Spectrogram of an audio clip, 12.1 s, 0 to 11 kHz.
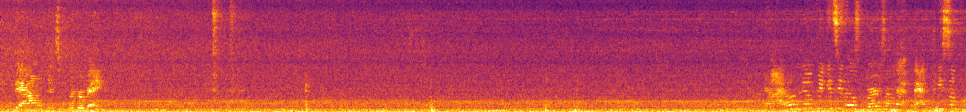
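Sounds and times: faint steady whine: 0.0 - 12.0
monorail car rumble and hiss: 0.0 - 12.0.

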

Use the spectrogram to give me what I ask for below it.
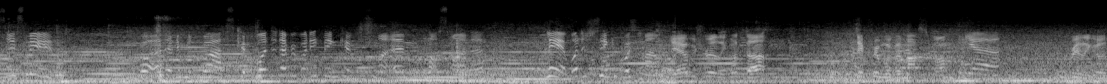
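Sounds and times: people talking: 0.0 - 0.6, 1.4 - 7.7, 8.6 - 10.0, 10.7 - 11.0
background music with held notes: 0.0 - 11.0.

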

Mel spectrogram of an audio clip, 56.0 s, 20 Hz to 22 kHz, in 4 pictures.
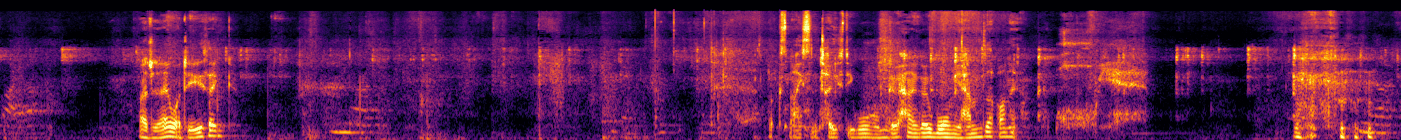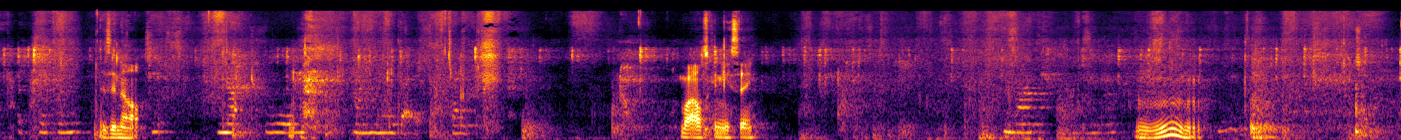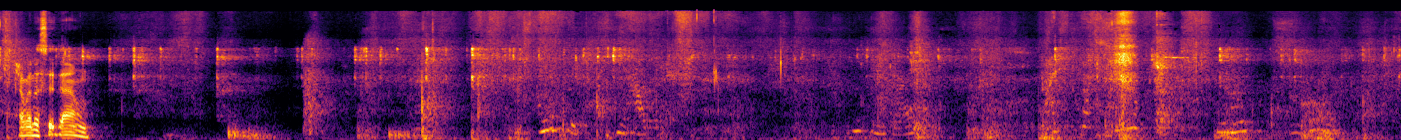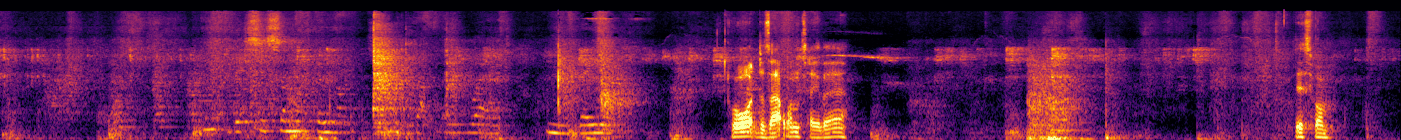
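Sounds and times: person murmuring: 25.4 - 26.3
footsteps on wooden floor: 30.3 - 49.1.

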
